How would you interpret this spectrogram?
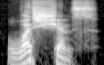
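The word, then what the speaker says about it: والشمس: Similarly, this lam is not pronounced either because, as we said, this is from the sun letters and there's a shaddah there. So it's wash-shams.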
